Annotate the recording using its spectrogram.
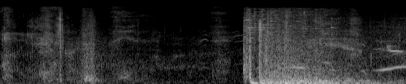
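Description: A firebomb bursts into flames with a loud whoosh.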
